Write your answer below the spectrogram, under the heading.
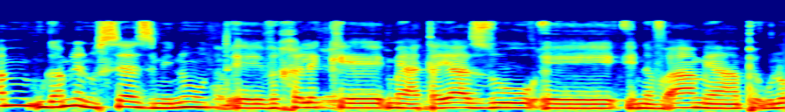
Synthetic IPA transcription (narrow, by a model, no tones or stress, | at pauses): mɡamle̞no̞sehazminut̪eveχe̞le̞kmeatajaːzuenavʔameape̞ulo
